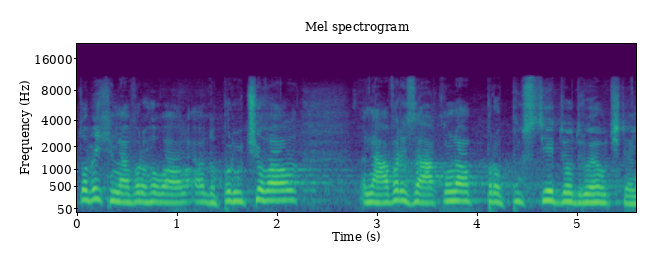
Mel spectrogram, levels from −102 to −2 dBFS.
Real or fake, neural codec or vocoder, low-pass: real; none; 10.8 kHz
